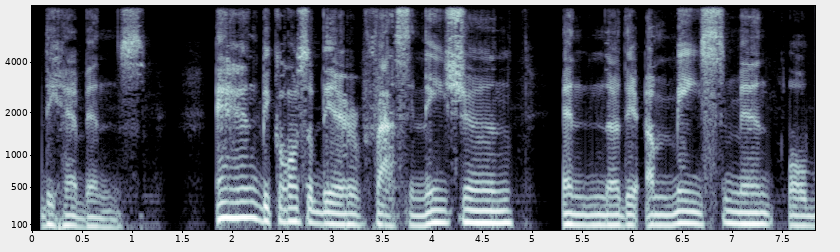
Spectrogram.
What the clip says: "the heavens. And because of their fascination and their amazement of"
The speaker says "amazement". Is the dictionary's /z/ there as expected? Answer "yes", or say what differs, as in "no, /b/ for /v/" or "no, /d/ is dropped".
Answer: no, /s/ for /z/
